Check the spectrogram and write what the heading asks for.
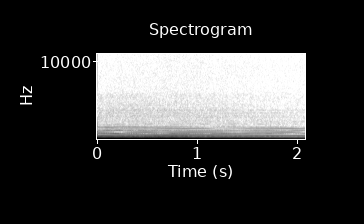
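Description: A held low keyboard note or pad with a rich stack of overtones, steady and slowly fading, ringing on alone between sung lines.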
